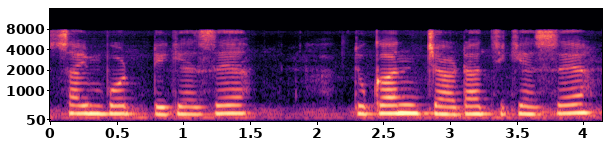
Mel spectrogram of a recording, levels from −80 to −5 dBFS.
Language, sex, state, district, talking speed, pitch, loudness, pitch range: Nagamese, female, Nagaland, Dimapur, 145 wpm, 255 Hz, -14 LUFS, 240-265 Hz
